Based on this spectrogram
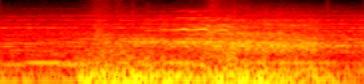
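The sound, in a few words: horse neighing in Shadow of the Colossus video game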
